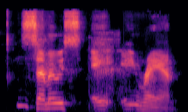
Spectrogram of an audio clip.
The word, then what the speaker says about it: Samus Aran: Samus Aran.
